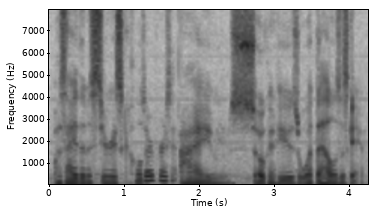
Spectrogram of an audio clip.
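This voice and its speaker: A man's voice: mid-range voice, very animated, normal speed, gravelly, fairly bright tone, a little hiss or hum. A man playing a visual novel, reading its text aloud casually with baffled, blunt asides. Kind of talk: casual let's play, reading game text aloud with confused reactions.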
